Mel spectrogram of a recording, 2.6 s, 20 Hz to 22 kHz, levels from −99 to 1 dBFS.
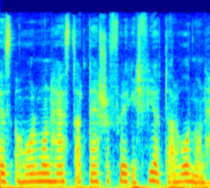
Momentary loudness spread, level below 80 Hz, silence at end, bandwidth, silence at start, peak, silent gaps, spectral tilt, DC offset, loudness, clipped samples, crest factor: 4 LU; -32 dBFS; 0 s; 17 kHz; 0 s; -8 dBFS; none; -5.5 dB/octave; under 0.1%; -24 LUFS; under 0.1%; 14 dB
